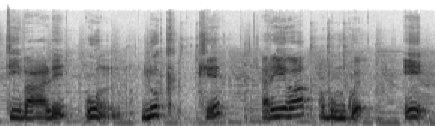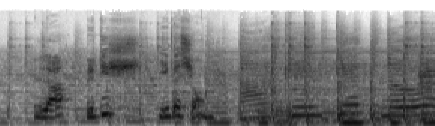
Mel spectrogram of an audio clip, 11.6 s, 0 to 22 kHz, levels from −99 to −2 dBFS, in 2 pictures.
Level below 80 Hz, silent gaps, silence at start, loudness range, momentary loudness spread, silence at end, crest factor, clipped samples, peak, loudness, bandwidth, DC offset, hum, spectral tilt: -34 dBFS; none; 0.1 s; 2 LU; 15 LU; 0 s; 12 dB; under 0.1%; -2 dBFS; -14 LUFS; 14.5 kHz; under 0.1%; none; -4.5 dB/octave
